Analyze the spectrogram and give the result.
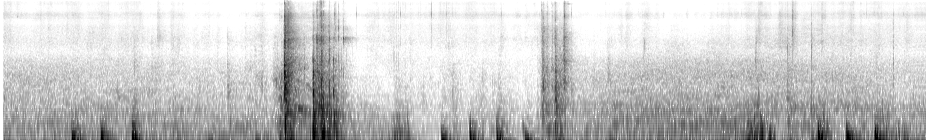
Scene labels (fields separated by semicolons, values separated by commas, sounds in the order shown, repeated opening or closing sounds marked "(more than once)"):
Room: living room; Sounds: footsteps, window (more than once)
